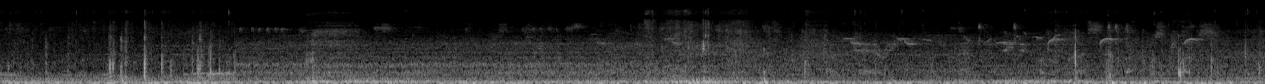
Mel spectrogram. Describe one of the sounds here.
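Wind blows steadily outdoors and rustles the leaves.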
